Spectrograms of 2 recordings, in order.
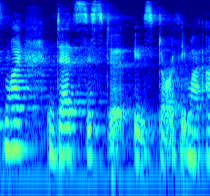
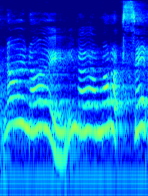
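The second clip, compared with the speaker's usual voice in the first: reassuring; 10 semitones higher than usual. Retold or imitated. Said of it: "I was like".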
